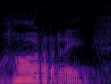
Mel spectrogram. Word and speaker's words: Harri: difficult for Portuguese speakers because in Portuguese if a word starts with an H, you don't pronounce the H. If there's a double R in the middle of a word, it turns into this weird throat sound like My name sounds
